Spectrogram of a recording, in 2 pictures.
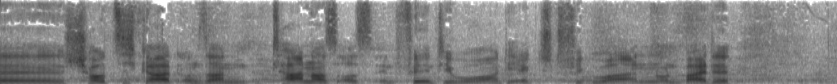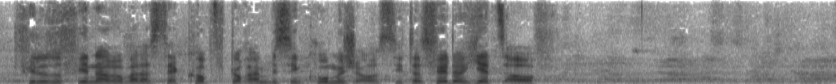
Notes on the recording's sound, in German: Wir sind mit einem Stand und einem Micro bewaffnet auf der dritten Days of Retrogaming Retröbörse in der Kampfkunstakademie Herten und berichten Live in zeitlich verschiedenen Abschnitten über das was so los ist.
